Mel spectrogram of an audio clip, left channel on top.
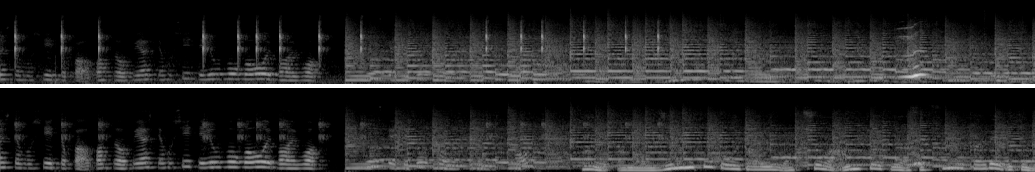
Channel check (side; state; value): both; normal; correlation 0.37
